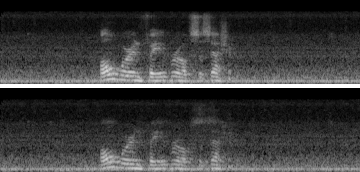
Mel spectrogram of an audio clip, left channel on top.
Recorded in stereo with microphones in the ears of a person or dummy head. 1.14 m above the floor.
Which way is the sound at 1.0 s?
80° left.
